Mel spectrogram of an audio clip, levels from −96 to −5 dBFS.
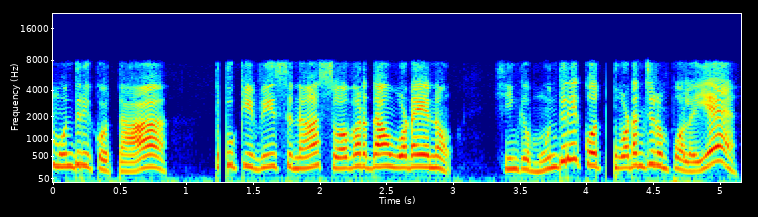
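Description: A speech clip carried over a wideband G.722 link, whose band up to 7 kHz stays clear. It has two cases of packet loss on an ADPCM call. The first is a 60 ms hole at 1.25 to 1.32 s, just before "வீசினா சுவர் தான் உடையணும்". The second is a 70 ms hole at 4.15 to 4.25 s, right after "தான் உடையணும் இங்க முந்திரி". Each gap is hard-edged silence, the length of several lost packets. The decoder's predictor and step size then lose track of the sender's. So the speech returns with brief distortion before settling.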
